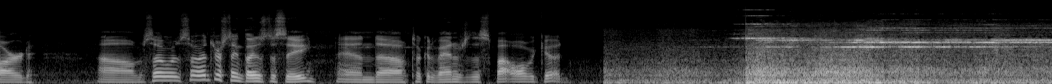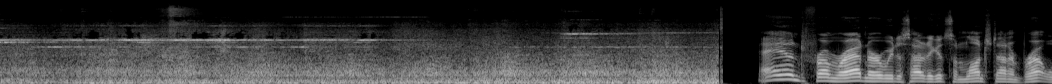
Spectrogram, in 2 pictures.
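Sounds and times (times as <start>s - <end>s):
train rumble: 6.0s - 17.8s
train wheels squealing on rails: 6.6s - 17.8s.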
